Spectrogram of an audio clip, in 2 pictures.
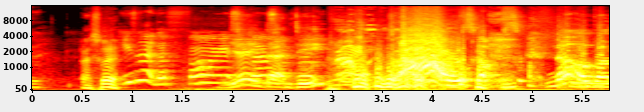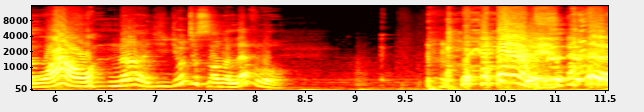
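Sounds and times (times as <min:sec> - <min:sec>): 
speech: 0:00.0 - 0:08.4, 0:09.8 - 0:11.5
laughter: 0:03.0 - 0:06.5, 0:09.8 - 0:11.5
man clearing his throat: 0:09.3 - 0:11.5.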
